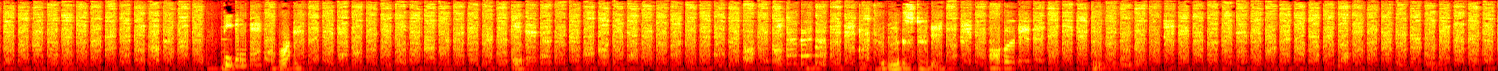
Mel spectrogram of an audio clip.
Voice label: Party Room Spirit Box; the brewerie at union station investigation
